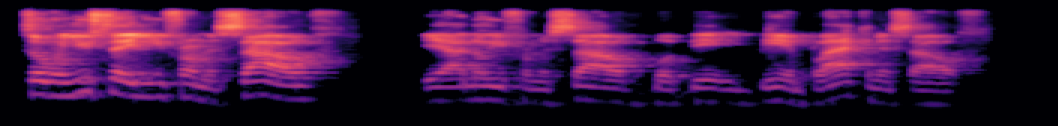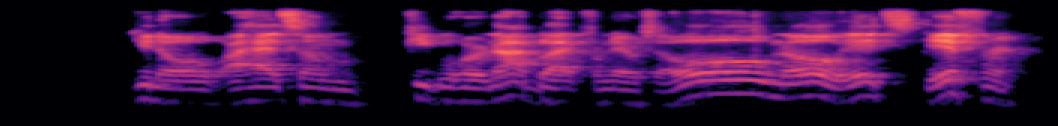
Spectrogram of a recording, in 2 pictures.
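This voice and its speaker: A man with a Baltimore accent speaks at medium pitch and a moderate pace, with ordinary pitch variation. His tone is bright and sharp, and the room echo is audible. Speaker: podcast host. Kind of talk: interview.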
